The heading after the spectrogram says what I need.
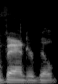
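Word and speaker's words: Vanderbilte: vanderbilt on this and my last name is actually uh it's also vanderbilt but with an e on the end um and the e is silent so hang on a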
